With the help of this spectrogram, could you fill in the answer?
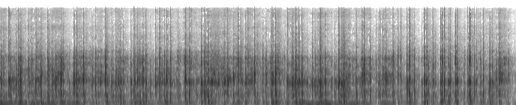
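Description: Long painted nails tap and scratch quickly on a hollow, printed cardboard Oreo cookie box. The result is a dense, rapid stream of dry clicks and papery scratching, centred in the midrange with little low end and each tap dying away almost at once.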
